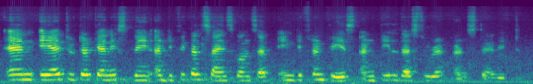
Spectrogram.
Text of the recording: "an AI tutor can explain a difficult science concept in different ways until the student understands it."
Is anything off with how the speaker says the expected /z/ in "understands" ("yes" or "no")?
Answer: yes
